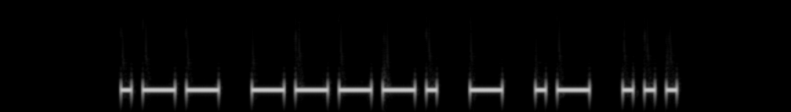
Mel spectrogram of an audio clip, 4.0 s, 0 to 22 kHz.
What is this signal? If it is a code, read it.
Morse code, heard as a keyed tone, about 22 wpm, 700 Hz. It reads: W9TAS
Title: USA Call Signs - 5 Characters - 22wpm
